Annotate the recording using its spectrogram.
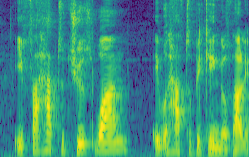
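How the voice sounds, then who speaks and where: A man with a Spanish accent speaks fairly quickly at a medium pitch with lively intonation. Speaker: streamer and vlogger. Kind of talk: casual Q&A vlog.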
